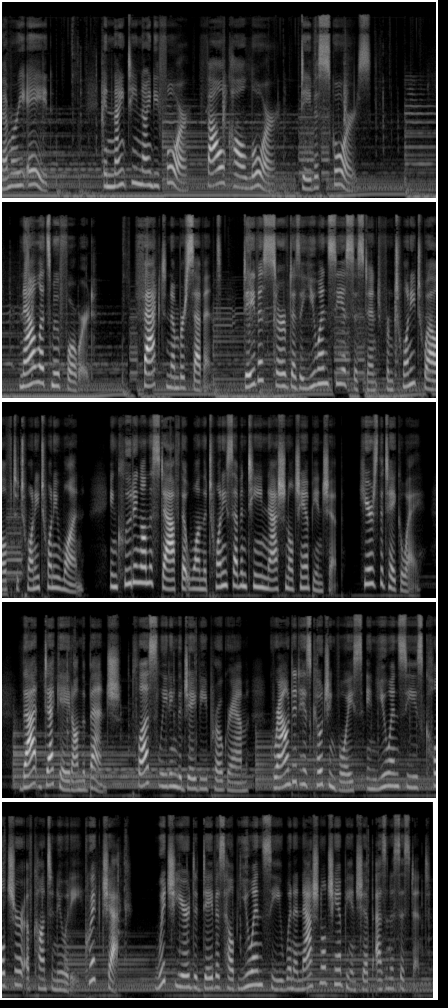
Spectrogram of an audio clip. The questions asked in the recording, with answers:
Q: Which year did Davis help UNC win a national championship as an assistant?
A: Correct answer, 2017.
